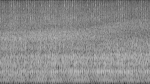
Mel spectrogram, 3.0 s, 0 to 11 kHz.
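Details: Peugeot 408 2012, 1.6 petrol, automatic, 87,000 km: after replacing the stretched drive belt (DAYCO 6PK900), an even idle hum with no knock or rattle, and the tensioner no longer shaking. The stretched belt had caused the noise.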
